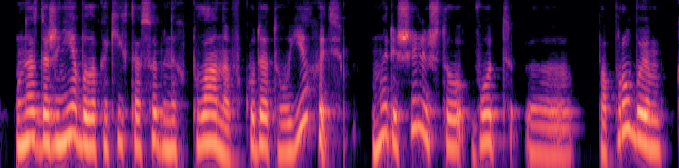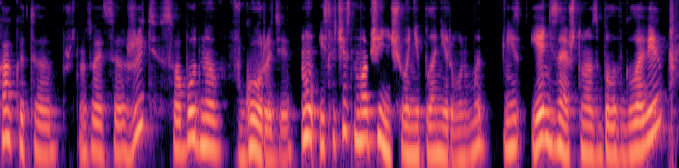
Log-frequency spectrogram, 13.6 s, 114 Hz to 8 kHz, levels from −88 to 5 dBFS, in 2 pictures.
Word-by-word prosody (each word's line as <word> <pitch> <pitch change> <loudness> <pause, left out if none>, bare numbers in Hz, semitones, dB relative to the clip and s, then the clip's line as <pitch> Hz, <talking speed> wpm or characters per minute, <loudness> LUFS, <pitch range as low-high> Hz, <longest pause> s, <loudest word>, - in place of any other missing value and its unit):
у 205 - +3
нас 235 +2 +5
даже 220 -1 +4
не 255 +4 +5
было 210 -2 +5
каких-то 210 +1 -6
особенных 200 -3 -2
планов 210 -8 +1
куда-то 205 -1 0
уехать. 390 - -1 0.3
Мы 225 +9 0
решили, 270 +6 +1
что 220 -4 -3
вот, 225 +5 -2
э, 160 -2 -6 0.3
попробуем, 215 - +3
как 240 -2 -1
это, 170 -4 -4
что - - -20
называется, 170 -1 -4
жить 320 - -2
свободно 195 -1 +1
в 155 - -11
городе. 155 -3 +1
Ну, 250 0 +5
если 210 +2 -4
честно, 285 -2 -1
мы 235 - +4
вообще 235 0 +2
ничего 170 -1 0
не 160 0 0
планировали. 155 -3 -3
Мы 195 +5 -5 0.2
н 195 +2 0
я 220 +4 +6
не 230 - +2
знаю, 190 -5 +2
что 170 +3 -5
у - - 0
нас 165 -1 -2
было 165 0 -1
в - - -9
голове, 190 - +2
200 Hz, 190 wpm, -21 LUFS, 170-230 Hz, 0.3 s, я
